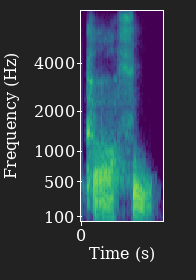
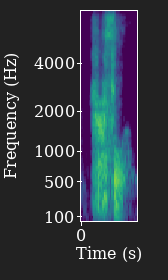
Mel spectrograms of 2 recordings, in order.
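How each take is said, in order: First: The vowel is a long 'ah', as if spelled with R. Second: The vowel is a short, flat 'a' sound. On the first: "if you're brought up in the south of England, you pronounce castle castle" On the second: "My wife, who's a good northerner, will say castle"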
